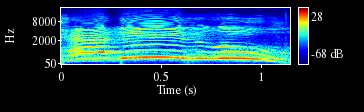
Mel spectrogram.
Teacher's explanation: حدیثو میں ہا کی ادائیگی حلق کے درمیان والے حصے سے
